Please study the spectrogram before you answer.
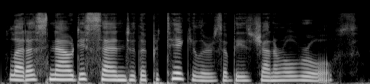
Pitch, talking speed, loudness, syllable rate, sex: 200 Hz, 180 wpm, -18 LUFS, 5.3 syllables/s, female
